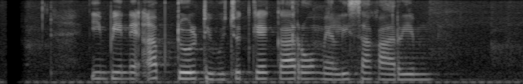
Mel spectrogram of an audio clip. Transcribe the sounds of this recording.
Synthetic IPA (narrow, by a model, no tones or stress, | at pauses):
ʔimpineʔabd̪̥ʊ̤ld̪̥i̤wud̥ʒ̥ṳt̪̚kekaɾomelisakaɾɪm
